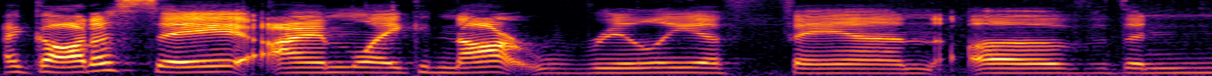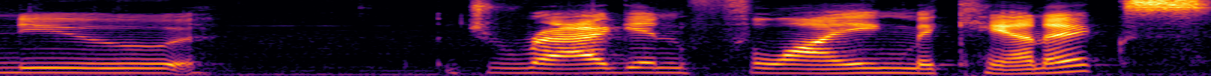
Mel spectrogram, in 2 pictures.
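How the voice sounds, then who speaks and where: This woman has a medium pitch and an American accent. Her pace is very slow. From California. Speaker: live streamer. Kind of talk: casual gaming livestream commentary. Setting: live stream. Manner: animated, exclamatory.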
